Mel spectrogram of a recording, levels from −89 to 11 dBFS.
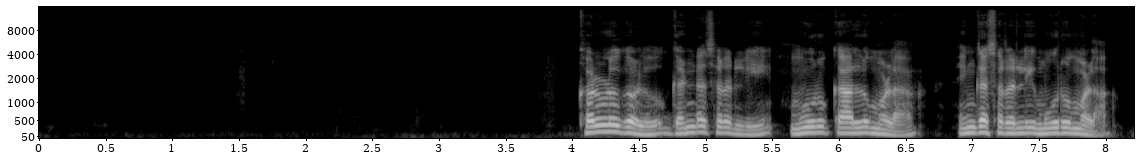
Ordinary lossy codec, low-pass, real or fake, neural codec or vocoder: none; 14.4 kHz; fake; codec, 44.1 kHz, 7.8 kbps, Pupu-Codec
